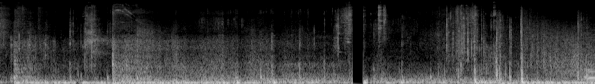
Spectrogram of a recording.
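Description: Grenade blasts and gunfire in a Counter-Strike esports match between Complexity and MOUZ, dense bursts of shots and booming explosions packed close together, loud and sustained with one brief silent gap midway.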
